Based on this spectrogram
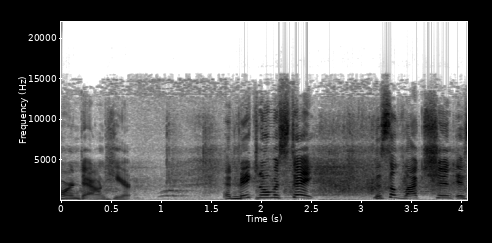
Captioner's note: applause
